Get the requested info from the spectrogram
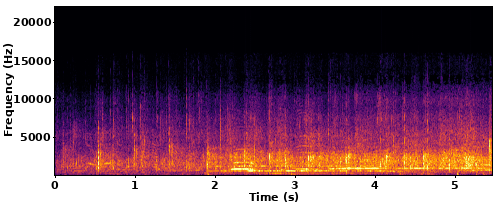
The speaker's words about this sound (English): Let's stand to our feet and clap our hands and give God all the praise.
